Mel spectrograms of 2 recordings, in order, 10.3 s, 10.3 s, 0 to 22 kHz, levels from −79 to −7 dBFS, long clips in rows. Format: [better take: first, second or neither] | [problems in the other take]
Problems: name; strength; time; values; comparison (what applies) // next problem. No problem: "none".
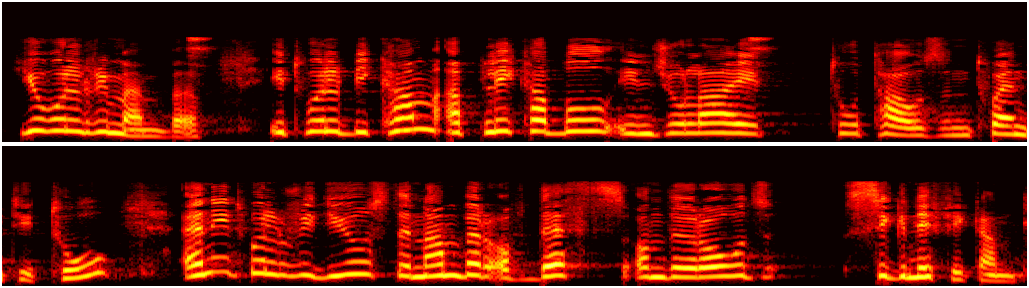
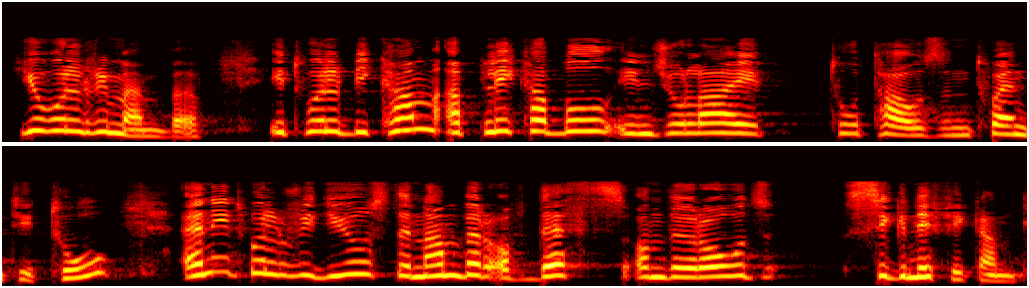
second | background sound (Tambourine); 17 dB below the speech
